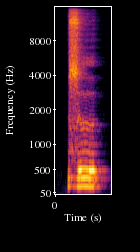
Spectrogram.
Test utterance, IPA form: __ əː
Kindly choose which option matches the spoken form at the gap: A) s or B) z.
B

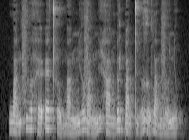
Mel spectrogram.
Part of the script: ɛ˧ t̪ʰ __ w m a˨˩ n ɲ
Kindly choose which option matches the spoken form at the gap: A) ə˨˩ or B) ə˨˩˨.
B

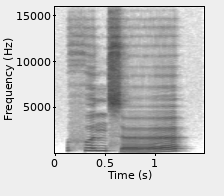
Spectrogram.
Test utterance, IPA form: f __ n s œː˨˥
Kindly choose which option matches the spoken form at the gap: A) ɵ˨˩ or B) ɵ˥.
B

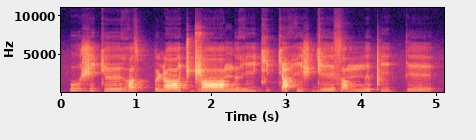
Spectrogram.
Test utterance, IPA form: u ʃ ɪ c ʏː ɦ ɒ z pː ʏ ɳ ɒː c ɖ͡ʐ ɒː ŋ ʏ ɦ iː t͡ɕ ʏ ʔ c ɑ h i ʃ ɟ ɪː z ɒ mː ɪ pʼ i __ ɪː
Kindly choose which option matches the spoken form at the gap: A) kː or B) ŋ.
A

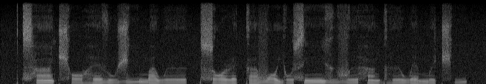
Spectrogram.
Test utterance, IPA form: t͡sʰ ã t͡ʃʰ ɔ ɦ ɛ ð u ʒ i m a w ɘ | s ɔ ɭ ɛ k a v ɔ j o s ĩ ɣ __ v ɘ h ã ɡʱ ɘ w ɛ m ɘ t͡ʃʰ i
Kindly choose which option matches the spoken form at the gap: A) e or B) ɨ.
B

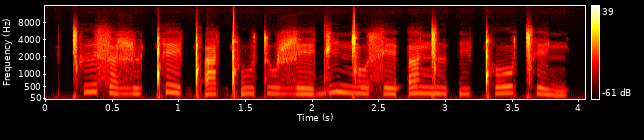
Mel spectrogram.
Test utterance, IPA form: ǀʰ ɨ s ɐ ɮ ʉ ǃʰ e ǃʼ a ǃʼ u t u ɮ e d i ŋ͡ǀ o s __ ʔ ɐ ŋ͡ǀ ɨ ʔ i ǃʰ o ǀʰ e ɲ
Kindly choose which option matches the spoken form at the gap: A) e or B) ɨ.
A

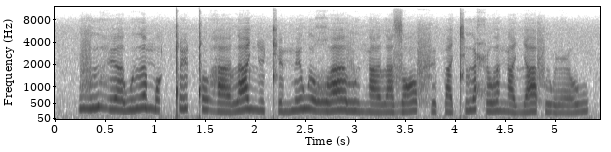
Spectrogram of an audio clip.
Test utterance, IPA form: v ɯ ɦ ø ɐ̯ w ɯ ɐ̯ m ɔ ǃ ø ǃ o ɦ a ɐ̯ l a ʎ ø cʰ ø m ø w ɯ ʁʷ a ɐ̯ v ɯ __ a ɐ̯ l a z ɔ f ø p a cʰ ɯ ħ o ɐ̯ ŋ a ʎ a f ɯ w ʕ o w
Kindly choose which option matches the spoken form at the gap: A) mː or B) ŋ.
B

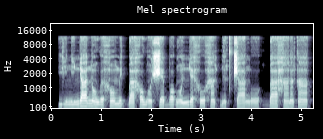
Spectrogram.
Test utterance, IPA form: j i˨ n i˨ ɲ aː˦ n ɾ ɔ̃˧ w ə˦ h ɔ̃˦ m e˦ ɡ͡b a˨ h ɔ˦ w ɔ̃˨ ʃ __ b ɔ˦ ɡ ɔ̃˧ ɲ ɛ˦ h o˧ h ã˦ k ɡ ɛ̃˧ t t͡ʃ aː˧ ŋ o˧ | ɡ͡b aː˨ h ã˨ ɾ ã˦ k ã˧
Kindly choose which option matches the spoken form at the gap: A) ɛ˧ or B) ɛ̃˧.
A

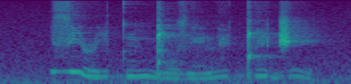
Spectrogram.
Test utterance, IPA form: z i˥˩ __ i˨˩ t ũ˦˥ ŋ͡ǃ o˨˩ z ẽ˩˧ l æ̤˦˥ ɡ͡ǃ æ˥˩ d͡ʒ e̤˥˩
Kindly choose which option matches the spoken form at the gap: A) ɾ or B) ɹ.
B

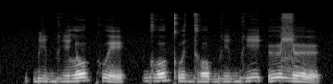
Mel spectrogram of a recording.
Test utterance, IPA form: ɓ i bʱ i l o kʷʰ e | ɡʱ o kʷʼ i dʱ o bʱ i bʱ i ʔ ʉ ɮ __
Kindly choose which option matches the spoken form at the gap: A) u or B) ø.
B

